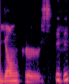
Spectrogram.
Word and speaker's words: Yonkers: You got to say it right. No, he's from Yoners. He's from Yonkers.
